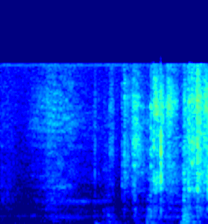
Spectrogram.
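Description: Newspaper pages rustling and crinkling as they are handled, faint at first and growing louder after about a second.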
